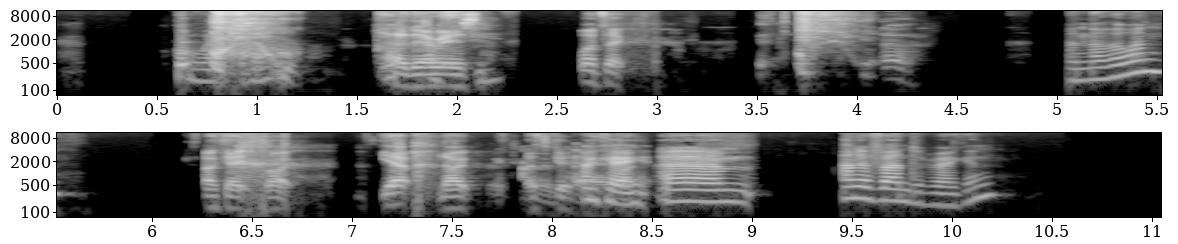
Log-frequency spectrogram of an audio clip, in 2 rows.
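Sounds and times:
speech: 0.6s - 4.4s, 5.1s - 5.7s, 6.3s - 10.4s
sneeze: 0.7s - 1.4s, 3.6s - 4.4s.

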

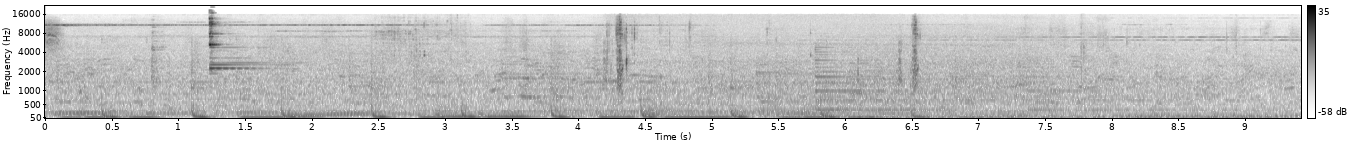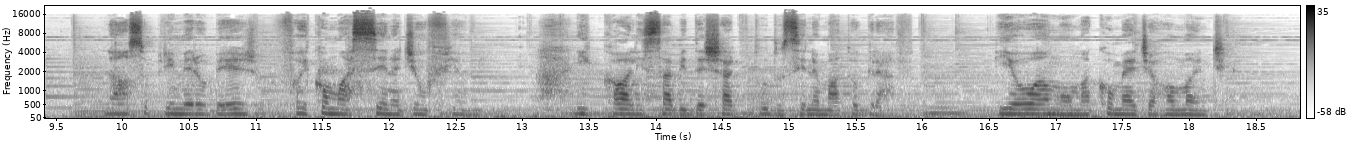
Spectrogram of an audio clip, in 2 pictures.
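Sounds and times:
voices and room noise: 0.0s - 12.5s
glasses clinking in a toast: 1.2s - 3.0s
speech: 10.0s - 12.8s, 13.4s - 18.4s.

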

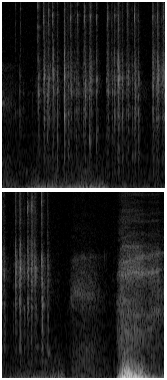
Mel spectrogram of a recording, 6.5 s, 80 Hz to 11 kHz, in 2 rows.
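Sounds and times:
computer keyboard typing: 0.2s - 4.3s
loud heavy exhale: 4.6s - 6.4s.

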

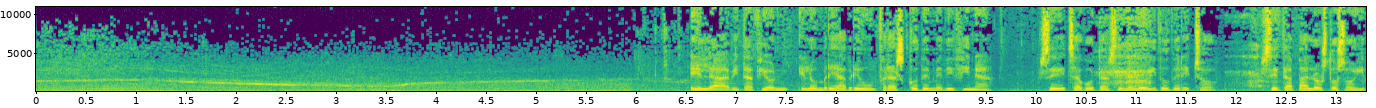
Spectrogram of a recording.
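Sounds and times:
ambulance siren wailing speeding along a busy street: 0.0s - 6.7s
steady rumble of traffic: 0.0s - 13.2s
speech: 6.5s - 13.2s.

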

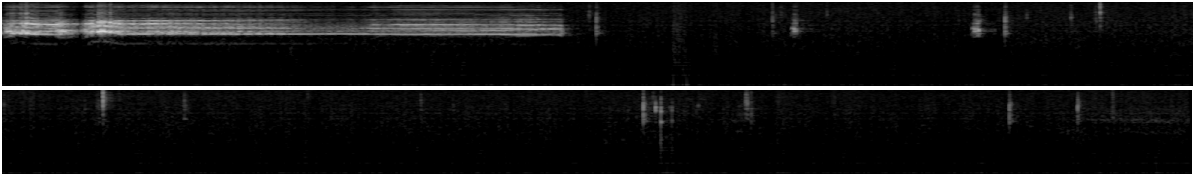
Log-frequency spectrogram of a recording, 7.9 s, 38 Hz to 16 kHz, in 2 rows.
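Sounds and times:
small rooster crowing: 0.0s - 1.9s
faint clicks and ticks: 1.9s - 4.7s, 6.1s - 6.6s, 7.3s - 7.8s.

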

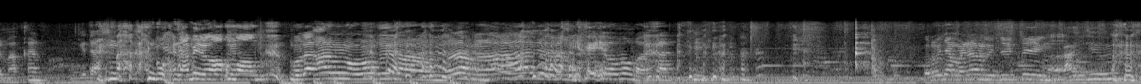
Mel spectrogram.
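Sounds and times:
speech: 0.0s - 7.8s, 9.2s - 11.4s
laughter: 0.9s - 8.3s, 11.0s - 11.4s
crinkly rustling of plastic being handled: 7.0s - 11.4s.

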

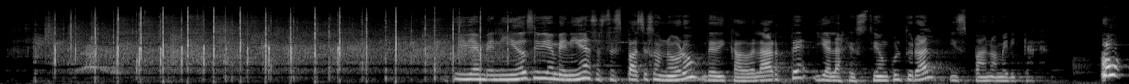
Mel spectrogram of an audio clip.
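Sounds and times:
small group clapping: 0.0s - 5.9s
speech: 4.5s - 10.5s.

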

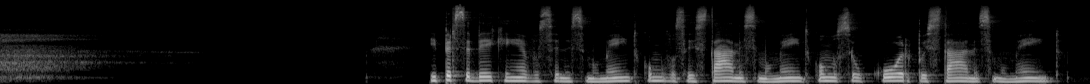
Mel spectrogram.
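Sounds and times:
deep breathing: 0.0s - 2.0s
speech: 4.3s - 10.7s.

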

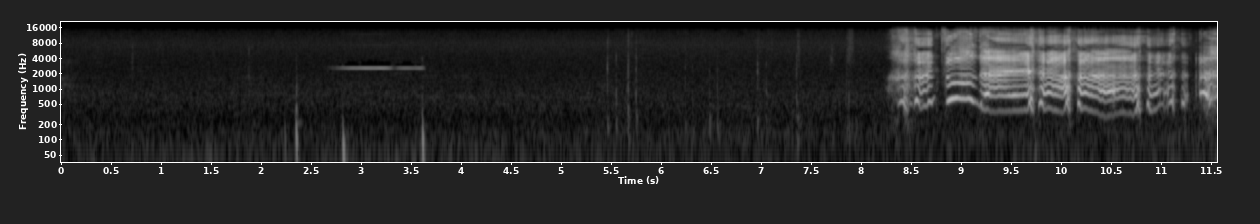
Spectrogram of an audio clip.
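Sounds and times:
person crying and sobbing: 8.3s - 11.5s
laughter: 9.7s - 11.5s.

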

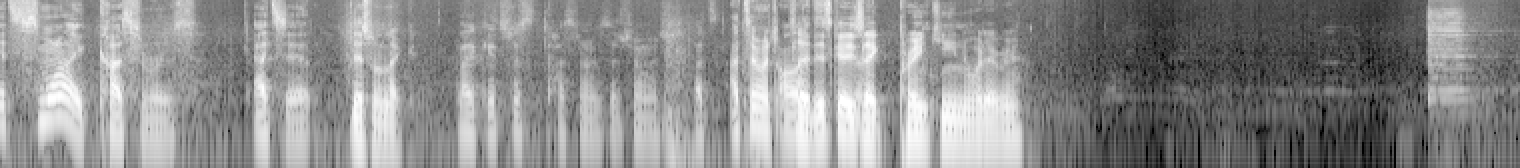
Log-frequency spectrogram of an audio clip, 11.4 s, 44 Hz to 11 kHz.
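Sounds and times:
speech: 0.0s - 7.8s
big truck horn honking: 10.7s - 11.2s.

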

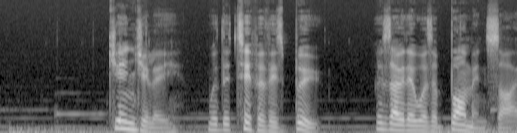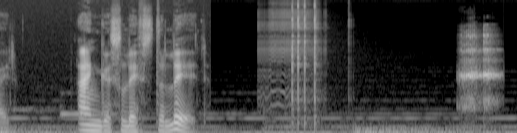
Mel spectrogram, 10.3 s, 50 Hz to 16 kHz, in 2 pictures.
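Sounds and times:
speech: 1.1s - 5.4s, 6.0s - 7.3s
frog croaking in a toilet bowl: 9.7s - 10.2s.

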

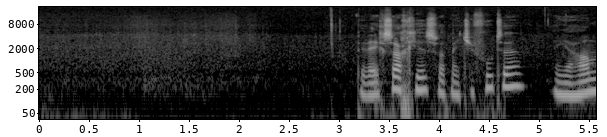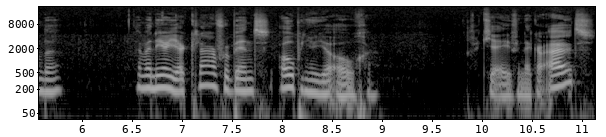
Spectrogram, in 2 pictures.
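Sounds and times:
ocean waves breaking on shore: 0.0s - 9.8s
speech: 3.2s - 5.9s, 6.6s - 9.0s, 10.0s - 11.1s.

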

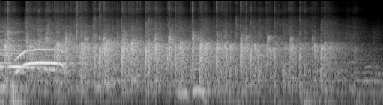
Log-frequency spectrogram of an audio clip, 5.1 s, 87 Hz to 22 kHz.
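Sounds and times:
person whooping: 0.0s - 1.0s
audience applause: 0.0s - 4.9s.

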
